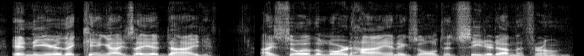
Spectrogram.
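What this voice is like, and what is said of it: American accent, fast speech. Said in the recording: “I talk a bit too fast, don't I? Hope you can get my American accent.”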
